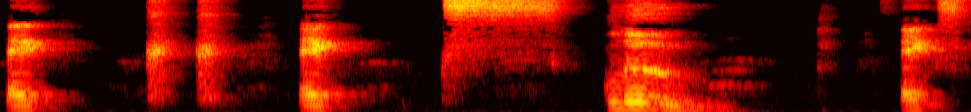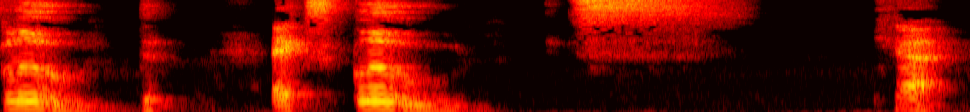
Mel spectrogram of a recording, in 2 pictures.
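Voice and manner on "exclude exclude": exclude with a clear ks at the start; exclude, stressing the ks cluster; exclude with ks sound. Shown as a demonstration. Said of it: "âm cờ sờ".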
